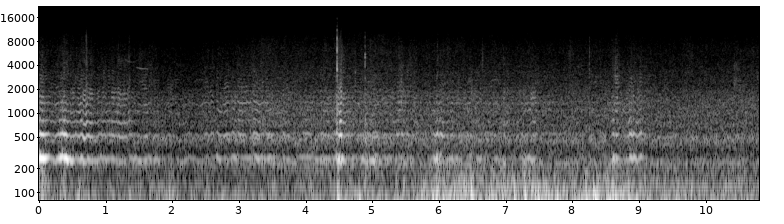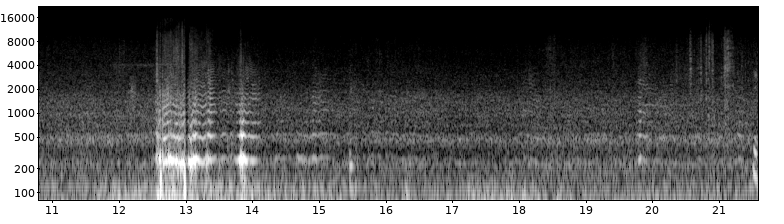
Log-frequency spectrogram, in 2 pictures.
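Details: Honey bees in one of two backyard hives opened for inspection while the keeper checks possible queen cells; a steady low droning hum with a constant tone and overtones, brief louder surges and knocks of handling around the middle.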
